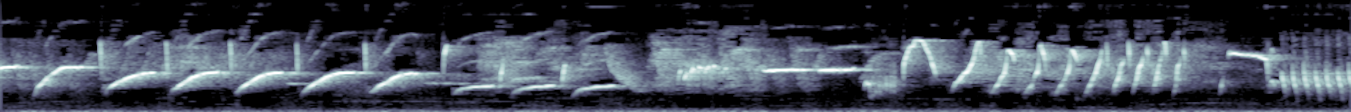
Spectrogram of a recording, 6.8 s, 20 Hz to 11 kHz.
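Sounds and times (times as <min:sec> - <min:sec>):
canary singing: 0:00.0 - 0:06.7.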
